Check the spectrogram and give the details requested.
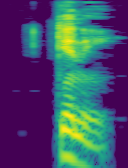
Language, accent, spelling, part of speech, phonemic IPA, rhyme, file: English, Australia, guinea, noun, /ˈɡɪni/, -ɪni, En-au-guinea.ogg
- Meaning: 1. A gold coin originally worth twenty shillings; later (from 1717 until the adoption of decimal currency) standardised at a value of twenty-one shillings 2. Synonym of guinea fowl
